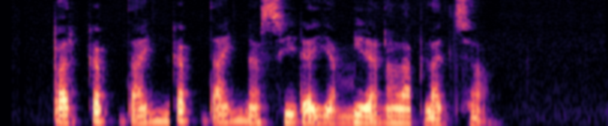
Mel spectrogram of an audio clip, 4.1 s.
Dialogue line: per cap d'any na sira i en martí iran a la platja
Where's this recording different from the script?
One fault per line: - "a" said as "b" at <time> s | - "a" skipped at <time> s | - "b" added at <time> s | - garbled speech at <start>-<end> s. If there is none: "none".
- "cap d'any" added at 1.2 s
- "martí" skipped at 2.4 s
